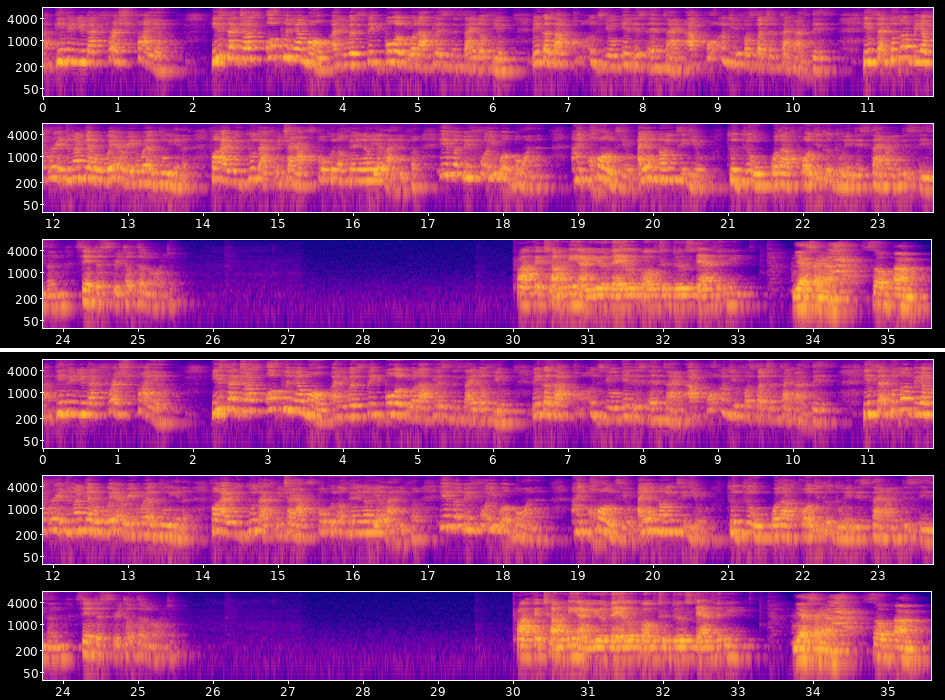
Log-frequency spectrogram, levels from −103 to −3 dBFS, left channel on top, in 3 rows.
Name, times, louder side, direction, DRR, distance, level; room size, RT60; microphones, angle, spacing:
voice 1, 0.0-1.6 1.9-20.7 21.0-25.4, left 2 dB, 20° left, -9 dB, 0.4 m, -26 dB
voice 2, 30.0-33.0, right 1 dB, 60° right, -2 dB, 0.5 m, -22 dB
voice 3, 33.4-35.3, left 1 dB, 75° left, -7 dB, 0.6 m, -22 dB
2.6 x 2.1 x 2.3 m, 0.68 s
head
